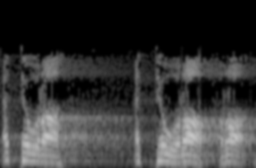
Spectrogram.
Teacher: أما الإمالة الصغرى فوقع ذلك في لفظ التوراة حيث ما جاء لفظ التوراة، قرأه الإمام قالون بوجهين، بالفتح التوراة، التوراة را مع تفخيم الراء، وإذا فخمت الراء تبعها الألف من حيث التفخيم فيكون مفخما، الراء مفخمة وكذلك الألف.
